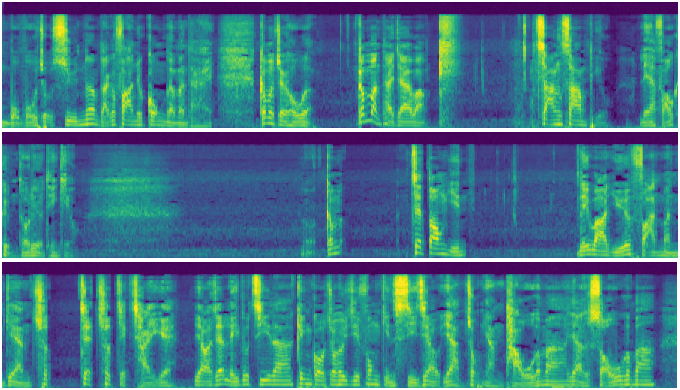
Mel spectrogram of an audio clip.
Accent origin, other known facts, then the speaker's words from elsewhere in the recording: Hong Kong; 喂，作为一个香港人，作为一个香港嘅地方有国际视野㗎嘛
